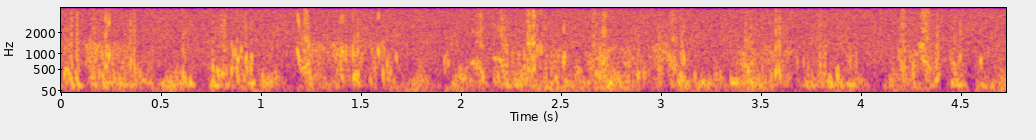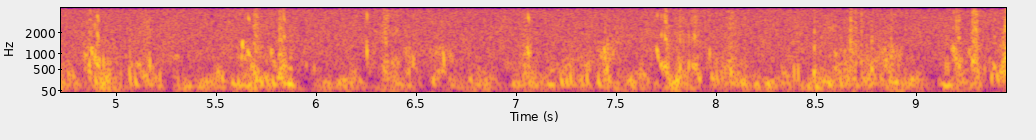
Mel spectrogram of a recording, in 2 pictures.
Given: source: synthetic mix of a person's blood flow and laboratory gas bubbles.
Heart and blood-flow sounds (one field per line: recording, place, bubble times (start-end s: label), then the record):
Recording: Doppler ultrasound of blood flow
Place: precordium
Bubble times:
0.00-0.46 s: bubbles
0.51-1.05 s: bubbles
1.16-1.72 s: bubbles
1.90-2.56 s: bubbles
2.61-3.21 s: bubbles
3.31-4.00 s: bubbles
4.12-4.76 s: bubbles
4.82-5.36 s: bubbles
5.49-6.04 s: bubbles
6.22-6.86 s: bubbles
6.92-7.58 s: bubbles
7.67-8.24 s: bubbles
8.35-8.99 s: bubbles
9.09-9.46 s: bubbles
From the record:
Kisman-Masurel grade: 343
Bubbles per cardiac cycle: rolling drumbeat, 9 or more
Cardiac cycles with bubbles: 100%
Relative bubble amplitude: loud (0.450 to 0.775)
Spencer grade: 3 (all of the cardiac periods contain showers or single bubble signals, but not dominating or overriding the cardiac motion signals)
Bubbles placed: anywhere in the cardiac cycle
